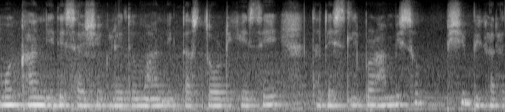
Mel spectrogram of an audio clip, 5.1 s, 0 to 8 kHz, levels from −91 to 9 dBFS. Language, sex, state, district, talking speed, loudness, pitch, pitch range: Nagamese, female, Nagaland, Dimapur, 190 wpm, -16 LUFS, 190 Hz, 185-205 Hz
